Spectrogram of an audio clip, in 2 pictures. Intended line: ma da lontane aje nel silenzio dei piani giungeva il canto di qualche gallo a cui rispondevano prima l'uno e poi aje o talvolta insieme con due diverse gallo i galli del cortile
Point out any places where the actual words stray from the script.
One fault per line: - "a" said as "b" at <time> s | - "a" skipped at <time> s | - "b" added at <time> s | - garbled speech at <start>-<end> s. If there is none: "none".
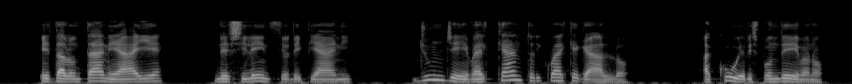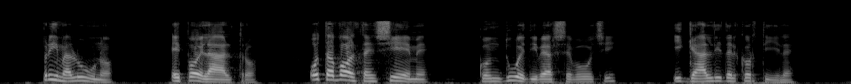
- "ma" said as "e" at 0.3 s
- "aje" said as "l'altro" at 10.5 s
- "gallo" said as "voci" at 14.2 s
